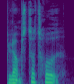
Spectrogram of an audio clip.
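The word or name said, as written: blomstertråd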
